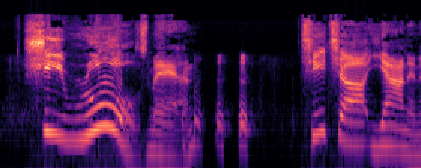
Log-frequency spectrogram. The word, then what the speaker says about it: Jeeja: It's spelled J-E-E-J-A-Y-A-N-I-N, but it's pronounced Chicha. So it's mm-hmm. – J-E-E-J-A, and then the last name is Y-A-I-N.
